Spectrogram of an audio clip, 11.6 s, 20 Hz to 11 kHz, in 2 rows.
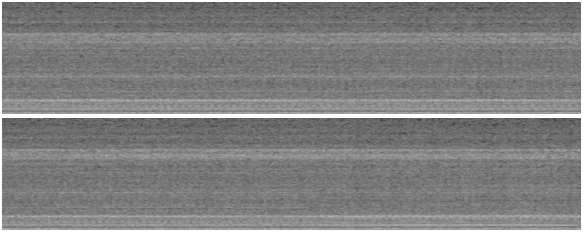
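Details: Toyota 2ZZ-GE engine: steady, even idle with a smooth hum and a constant hiss from the aftermarket induction kit, no knocks or misses; normal, healthy idle.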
